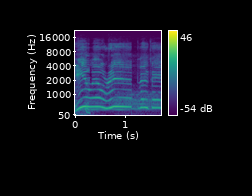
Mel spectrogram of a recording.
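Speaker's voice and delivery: put-on super high-pitched, loud, screaming child voice. Describing a chibi version of a character, imitating his super high-pitched child screaming voice. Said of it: "Like super high pitched".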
